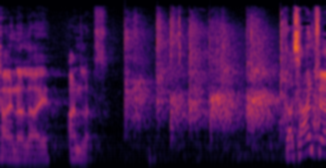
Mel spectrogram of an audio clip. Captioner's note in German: Beifall AfD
